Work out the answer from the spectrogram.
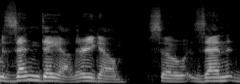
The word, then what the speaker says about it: Zendaya: name though Zen zendaya Arnie her name is zendaya there you go so Zen day uh yeah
